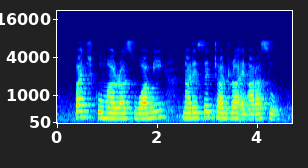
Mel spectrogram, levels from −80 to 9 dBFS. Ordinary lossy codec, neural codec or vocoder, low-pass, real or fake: AAC, 48 kbps; none; 7.2 kHz; real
